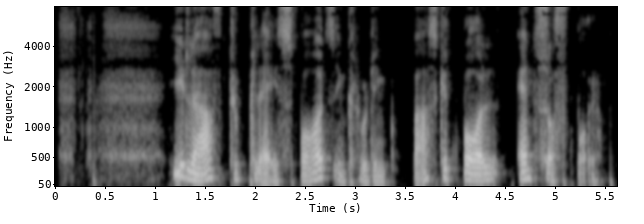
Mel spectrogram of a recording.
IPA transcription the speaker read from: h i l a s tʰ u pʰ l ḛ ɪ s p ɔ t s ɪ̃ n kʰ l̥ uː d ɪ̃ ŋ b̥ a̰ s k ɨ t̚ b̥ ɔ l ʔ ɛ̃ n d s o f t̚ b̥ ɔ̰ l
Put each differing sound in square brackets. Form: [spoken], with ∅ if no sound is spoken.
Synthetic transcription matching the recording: h i l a [f] tʰ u pʰ l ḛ ɪ s p ɔ t s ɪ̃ n kʰ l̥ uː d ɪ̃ ŋ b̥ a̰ s k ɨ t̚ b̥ ɔ l ʔ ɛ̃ n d s [ɔ] f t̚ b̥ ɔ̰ l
